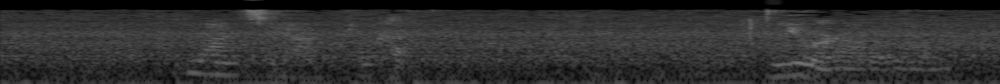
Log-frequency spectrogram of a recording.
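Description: A woman speaks.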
